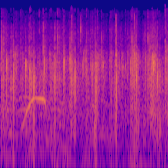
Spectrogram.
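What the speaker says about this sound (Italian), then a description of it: "Un lungo applauso ha salutato l'inaugurazione" A crowd applauds at the inauguration of the Arti e Mestieri mosaic in Cribari, Casali del Manco, near Cosenza. The clapping is brisk and steady, moderately near, with a short tonal whistle early on.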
